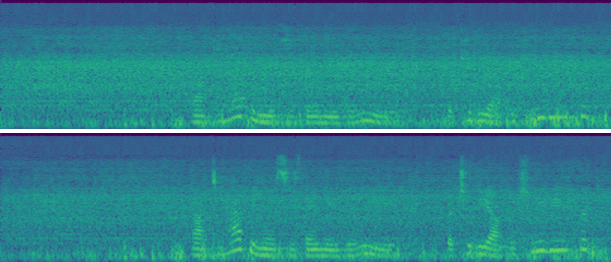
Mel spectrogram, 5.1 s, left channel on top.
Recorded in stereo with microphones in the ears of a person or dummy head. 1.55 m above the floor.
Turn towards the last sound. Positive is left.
turn(degrees=-55)  # may be behind; listen again after turning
